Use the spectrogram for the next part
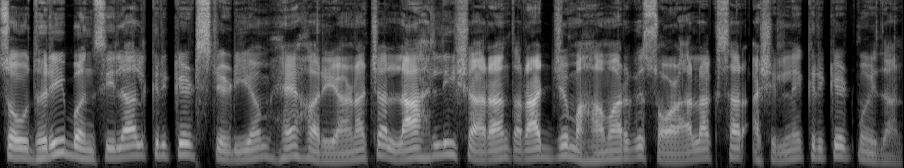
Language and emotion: Goan Konkani, neutral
